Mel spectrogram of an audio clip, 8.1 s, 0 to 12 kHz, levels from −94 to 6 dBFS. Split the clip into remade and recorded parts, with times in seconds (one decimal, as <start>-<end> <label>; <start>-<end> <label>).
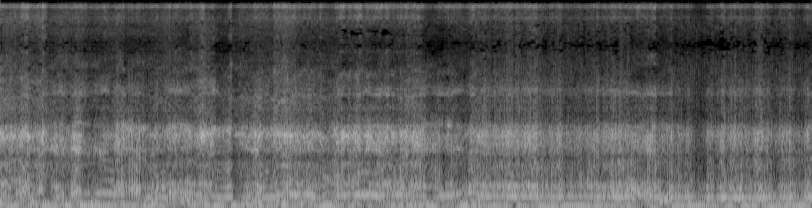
0.0-4.8 remade; 4.8-6.3 recorded; 6.3-6.7 remade; 6.7-8.1 recorded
